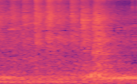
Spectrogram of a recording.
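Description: Danish fancy pigeons coo softly and repeatedly in a loft, low throaty rolling calls overlapping close by with steady background noise.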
